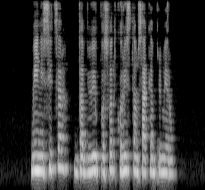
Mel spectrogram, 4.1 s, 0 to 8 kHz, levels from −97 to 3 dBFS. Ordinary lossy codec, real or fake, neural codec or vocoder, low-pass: none; real; none; none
